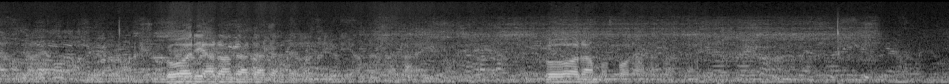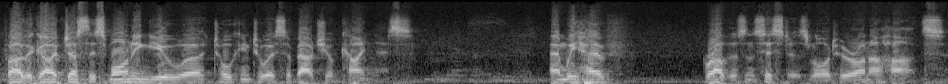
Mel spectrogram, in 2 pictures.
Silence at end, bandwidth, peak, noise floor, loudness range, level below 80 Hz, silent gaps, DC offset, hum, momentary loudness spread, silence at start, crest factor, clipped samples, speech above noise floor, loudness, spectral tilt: 0 s; over 20 kHz; -6 dBFS; -40 dBFS; 7 LU; -36 dBFS; none; under 0.1%; none; 16 LU; 0 s; 14 dB; under 0.1%; 23 dB; -19 LUFS; -3.5 dB/octave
